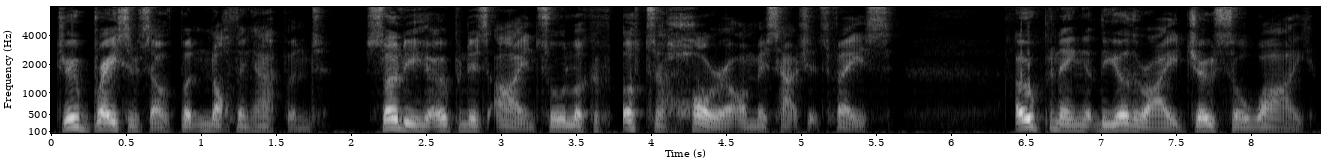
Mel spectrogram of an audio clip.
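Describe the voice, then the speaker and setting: Brief: man narrating a children's book, expressive and lively. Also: medium pitch, fairly quick. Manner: animated, acting out the story. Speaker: audiobook reader. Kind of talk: storybook narration.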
